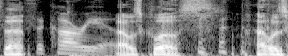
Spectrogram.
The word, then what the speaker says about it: Sicario: We've already got done reviewing the movie Cesario. How do you pronounce that? Sicario.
